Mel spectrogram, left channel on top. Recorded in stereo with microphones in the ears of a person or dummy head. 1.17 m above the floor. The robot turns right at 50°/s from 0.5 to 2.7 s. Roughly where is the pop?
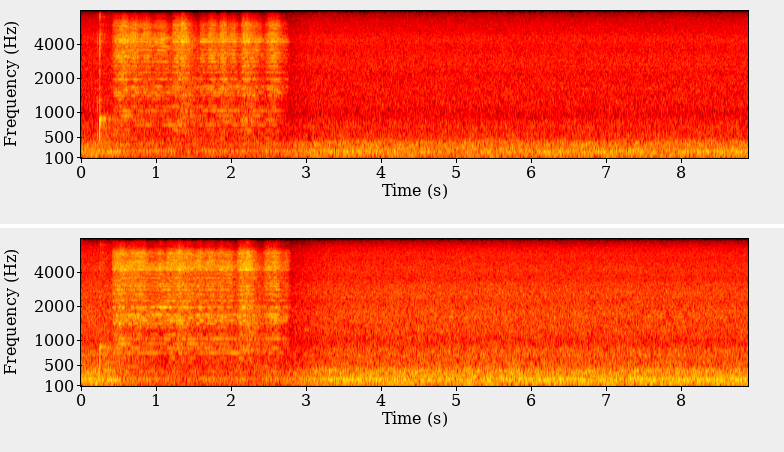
Left.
